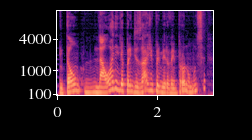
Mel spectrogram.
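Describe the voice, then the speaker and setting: A man's voice: on the high side, brisk, creaky, a little mellow, faint music behind. A Brazilian man giving a casual video lesson as an English teacher, emphatic, repeating key words and asking himself questions. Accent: Brazilian Portuguese.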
